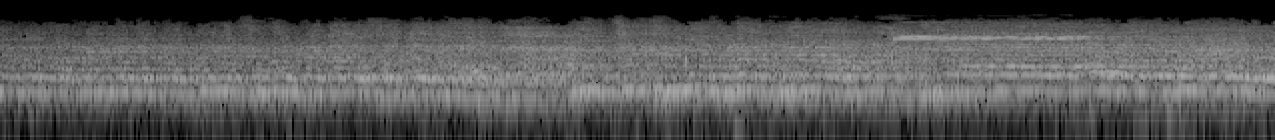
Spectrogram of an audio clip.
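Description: Handball arena crowd noise, steady, with held pitched tones running through it.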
